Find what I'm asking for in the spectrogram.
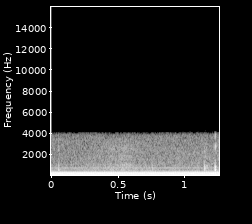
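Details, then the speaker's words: New-old-stock 1968 Packard Bell shelf stereo, powered up for the first time: a steady low mains hum with a strong buzzing overtone, fading as it warms up. Suspected bad filter capacitors. "and as you can tell it sounds like we have some bad filter capacitors now the hum's going away as it warms up a little bit"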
